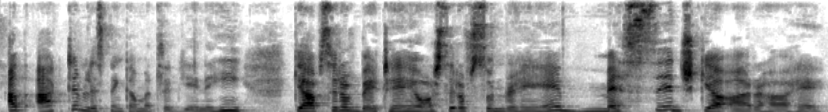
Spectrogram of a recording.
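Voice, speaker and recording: A woman's voice: on the high side, animated, moderate pace, fairly bright tone. A woman teaching English in a casual talk, mixing Urdu and English and often checking in with her listeners.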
